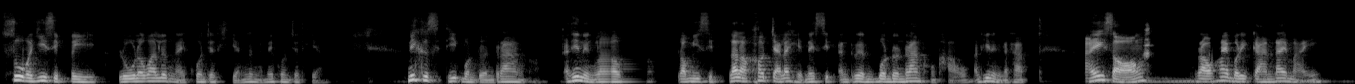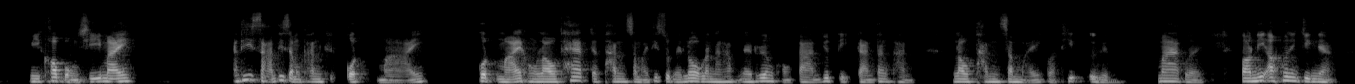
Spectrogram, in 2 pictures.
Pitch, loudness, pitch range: 125 Hz, -28 LUFS, 115-140 Hz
